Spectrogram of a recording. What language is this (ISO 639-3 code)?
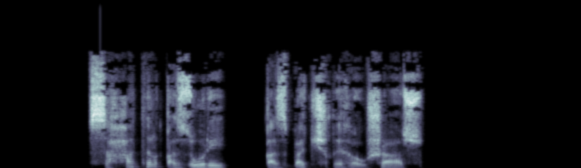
kbd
